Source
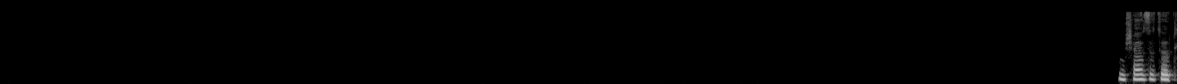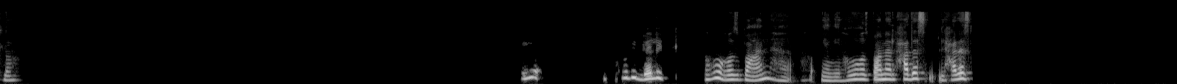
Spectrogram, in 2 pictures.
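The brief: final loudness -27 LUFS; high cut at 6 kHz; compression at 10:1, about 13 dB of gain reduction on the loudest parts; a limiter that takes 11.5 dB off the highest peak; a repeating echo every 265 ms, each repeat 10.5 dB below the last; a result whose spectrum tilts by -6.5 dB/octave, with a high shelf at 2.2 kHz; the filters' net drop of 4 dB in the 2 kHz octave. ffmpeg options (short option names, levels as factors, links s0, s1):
-af "lowpass=6000,equalizer=f=2000:t=o:g=-7,highshelf=f=2200:g=3.5,acompressor=threshold=0.0501:ratio=10,alimiter=level_in=1.26:limit=0.0631:level=0:latency=1,volume=0.794,aecho=1:1:265|530|795:0.299|0.0896|0.0269,volume=2.82"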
